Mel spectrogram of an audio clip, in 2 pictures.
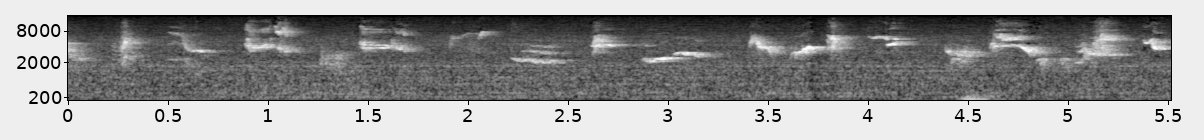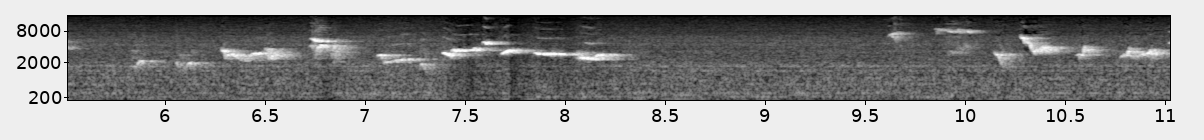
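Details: Eurasian blackcap in a cage, singing in autumn in a kitchen on the morning of 1 October 2017; varied twittering and looping whistles, interrupted by a silent gap of about a second before resuming.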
